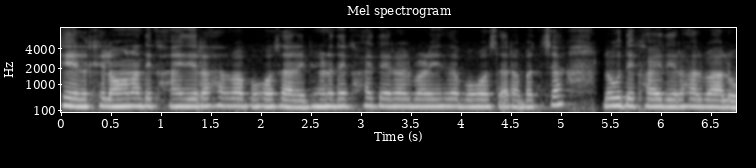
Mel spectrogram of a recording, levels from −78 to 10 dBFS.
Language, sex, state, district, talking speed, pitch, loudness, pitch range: Bhojpuri, female, Uttar Pradesh, Gorakhpur, 205 wpm, 200 Hz, -14 LUFS, 195-205 Hz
